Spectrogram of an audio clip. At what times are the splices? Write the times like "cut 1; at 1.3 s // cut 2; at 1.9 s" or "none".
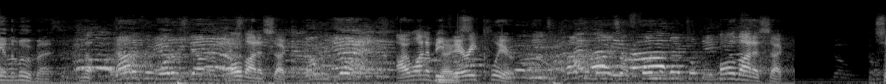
none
